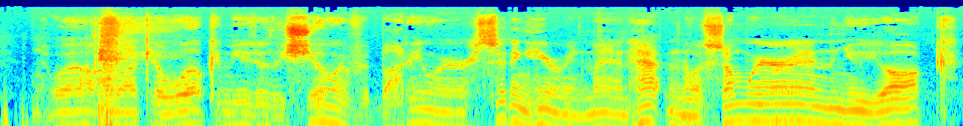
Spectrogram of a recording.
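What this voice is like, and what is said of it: Put-on American accent, slightly Southern. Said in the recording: “can you do an American accent? ... you did a little Southern accent, too ... It was a little Southern ... a little Jack Nicholson in there”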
